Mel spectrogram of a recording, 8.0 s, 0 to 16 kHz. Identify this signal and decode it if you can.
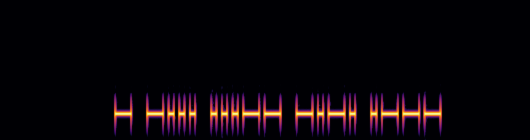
Morse code, heard as a keyed tone, about 15 wpm, 700 Hz. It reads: TB3CJ
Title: DXCC-100 Call Signs - 5 Characters - Repeated 2x - 15wpm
